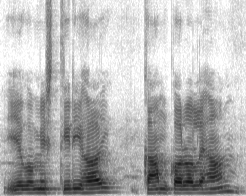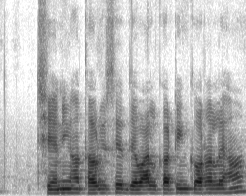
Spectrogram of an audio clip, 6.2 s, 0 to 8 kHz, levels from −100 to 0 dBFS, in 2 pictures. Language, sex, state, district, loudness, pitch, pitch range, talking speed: Maithili, male, Bihar, Samastipur, -16 LUFS, 155 Hz, 145-160 Hz, 155 wpm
